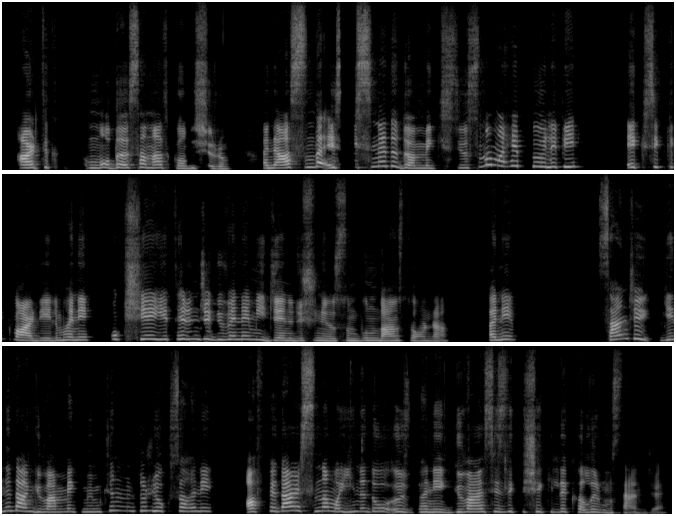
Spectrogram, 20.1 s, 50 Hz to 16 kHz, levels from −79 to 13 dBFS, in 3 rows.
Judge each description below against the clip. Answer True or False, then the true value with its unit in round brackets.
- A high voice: True (295 Hz)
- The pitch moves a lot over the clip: False (5.0 semitones)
